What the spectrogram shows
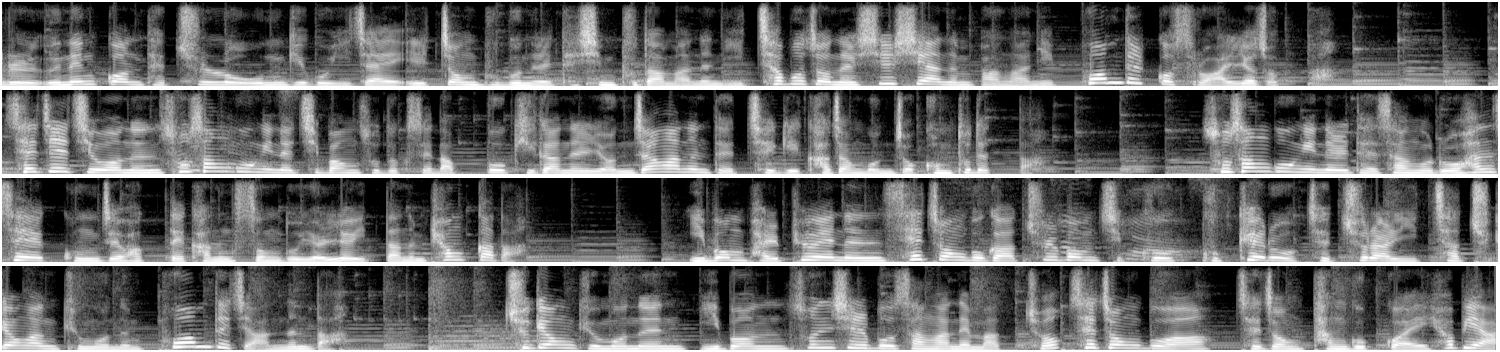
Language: Korean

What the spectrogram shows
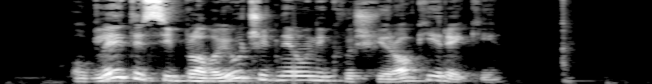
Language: Slovenian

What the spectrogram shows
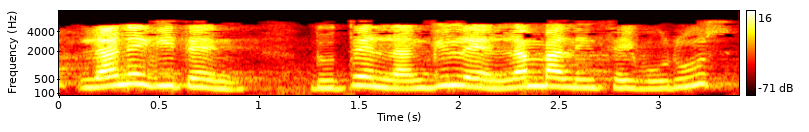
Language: Basque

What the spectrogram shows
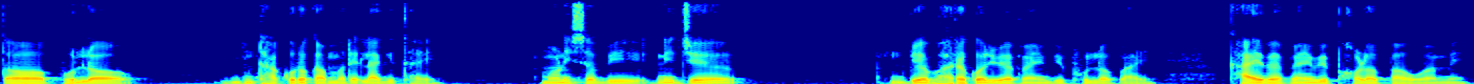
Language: Odia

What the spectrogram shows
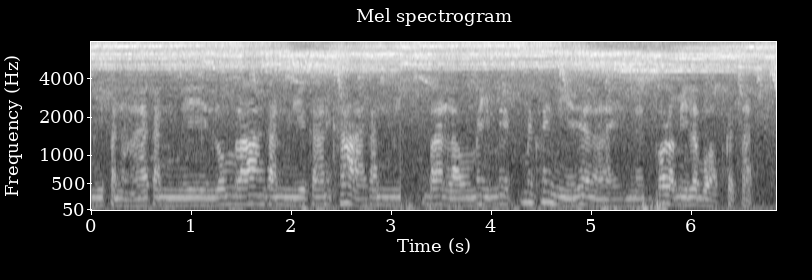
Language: Thai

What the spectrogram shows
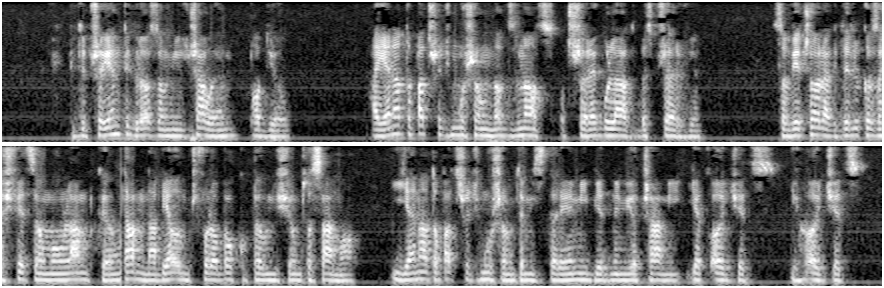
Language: Polish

